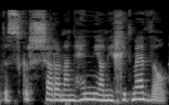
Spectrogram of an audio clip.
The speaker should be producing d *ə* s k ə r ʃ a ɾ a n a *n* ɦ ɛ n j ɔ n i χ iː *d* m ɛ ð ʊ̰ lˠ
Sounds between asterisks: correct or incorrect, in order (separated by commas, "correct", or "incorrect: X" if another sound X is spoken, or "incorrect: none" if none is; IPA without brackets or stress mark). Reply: correct, incorrect: ŋ, correct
